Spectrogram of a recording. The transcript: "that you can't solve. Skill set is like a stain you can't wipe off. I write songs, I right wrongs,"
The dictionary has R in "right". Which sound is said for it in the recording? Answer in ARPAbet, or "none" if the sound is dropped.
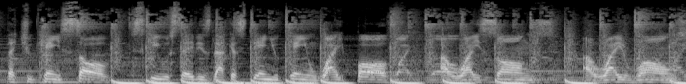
W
